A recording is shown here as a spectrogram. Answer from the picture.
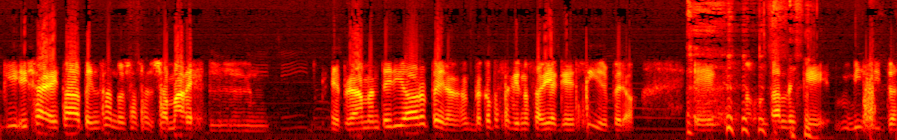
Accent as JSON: {"language": "Spanish", "town": "Colón", "region": "Buenos Aires Province", "country": "Argentina", "said": "yo soy de Colón, Buenos Aires, que es una ciudad chica"}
